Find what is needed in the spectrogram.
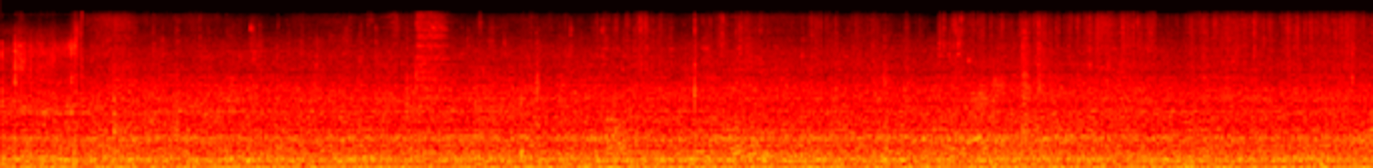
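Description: Amtrak passenger train running, heard from inside the coach: a steady rumble of wheels on the rails and the car body, with no break.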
